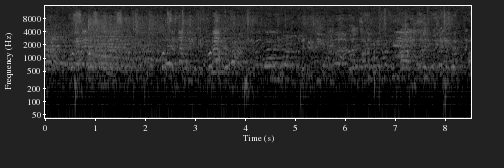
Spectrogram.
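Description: Faint, distant voices and chatter, with a couple of soft thumps, one under a second in and one about four seconds in.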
